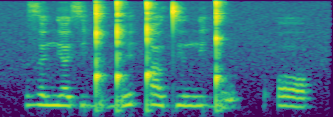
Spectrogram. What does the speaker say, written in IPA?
z ɛ nʲ a sʲ o ɡ͡ǃ e ɡ͡ǃ e ǃ a ʊ̯ tʲ o nʲ e ɡ͡ǃ ʊ | ʔ ɔ

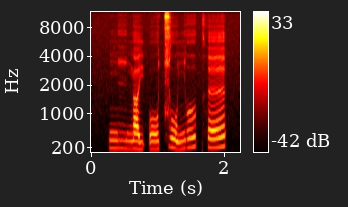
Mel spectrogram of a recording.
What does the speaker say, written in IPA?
ŋ iː˩ ŋ a˩ j ʔ oː˩˧ t͡ɕ oː˧˩ ɲ ɤː˧˥ kʰ ɛː˧˥

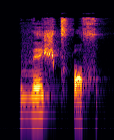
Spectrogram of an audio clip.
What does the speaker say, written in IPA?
v ɛ ʃ t͡sʼ œ sˤ

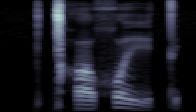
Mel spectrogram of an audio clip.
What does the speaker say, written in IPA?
ǀʰ ʌ χʷ i t

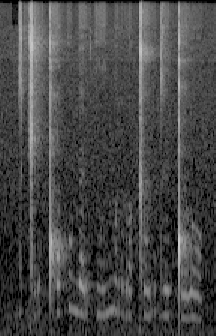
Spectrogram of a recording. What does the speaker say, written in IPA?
d ɛ ɡ͡ǁ ɛ r ǃʰ ɔ k u ŋ ɛː r k ɨː ŋ u r ɔ ǁ u r d eː ǃ ɘ l o

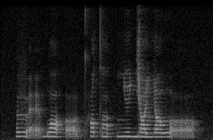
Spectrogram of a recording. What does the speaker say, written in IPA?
v æ̰ b ɒ ʔ ɑ̰ kʷʰ ɪ tˤ æ̃ ʔ ʎ ɪ ɟ ɑ ʎ æ ðˤ ɑ̰

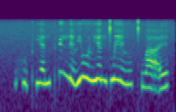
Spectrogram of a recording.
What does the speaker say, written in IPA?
x ṵ˨˩ pʰ j ɛ˧˥ n pʰ y˥˩ n e˩ ɪ̯ l j o˥˧ ʊ̯ l j ɛ˥˧ n t̪ w e˥˩ ɪ̯ l u˧˥ t̪ʰ w a̰˨˩˦ ɪ̯

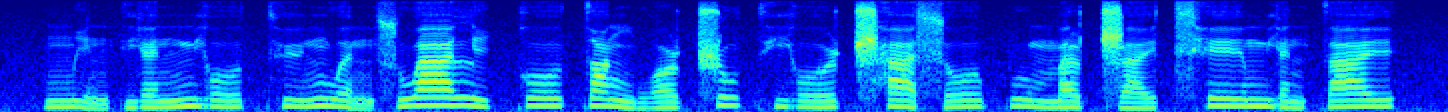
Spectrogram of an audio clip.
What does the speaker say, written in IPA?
m ḭ˨˩ n t̪ j ɛ˧˥ n m j o˧˥ ʊ̯ t̪ʰ y˧˥ n̪ w ə̰˨˩ n s w ä˥ l i˧˥ k o˥ ʊ̯ t̪ ɑ˥˩ ŋ w ɔ˧˥ ʈ͡ʂ u˥ t̪ʰ j o˧˥ ʊ̯ ʈ͡ʂʰ ä˥˩ s o˥ ʊ̯ p u˥˧ m ä˥˩ ʈ͡ʂ a˧˥ ɪ̯ t͡sʰ e˥ ɪ̯ m j ɛ˨ n t̪ a˥ ɪ̯

